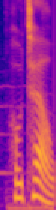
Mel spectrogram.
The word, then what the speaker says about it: hotel: Hotel with a silent H.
